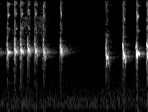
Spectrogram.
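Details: Greater green leafbird, likely a caged bird, in a full, rich song used as a lure for other birds: a rapid series of sharp, bright whistled notes, then a pause and more spaced, ringing notes.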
